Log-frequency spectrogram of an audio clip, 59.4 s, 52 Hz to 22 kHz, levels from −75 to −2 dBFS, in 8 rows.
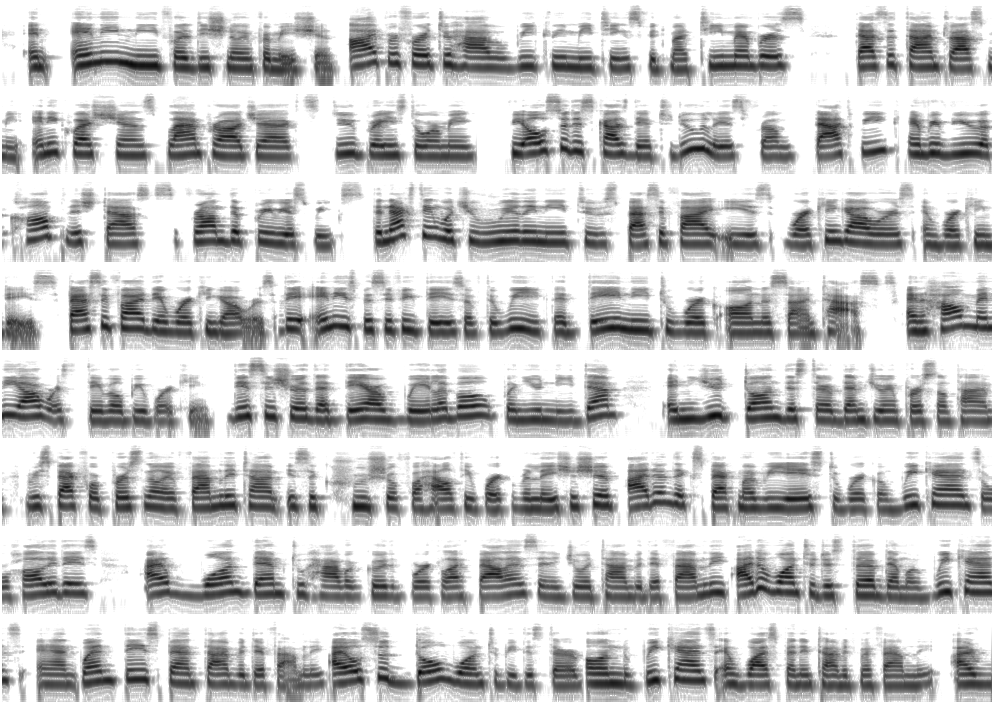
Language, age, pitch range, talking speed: English, 20-39, 190-230 Hz, 180 wpm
